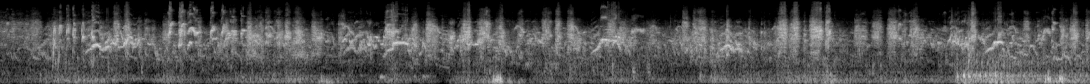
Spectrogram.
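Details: Parrots chirping during feeding, February 25, 2024; constant overlapping high tweets and short squawks, with occasional upward-sliding notes and a few low bumps underneath.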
